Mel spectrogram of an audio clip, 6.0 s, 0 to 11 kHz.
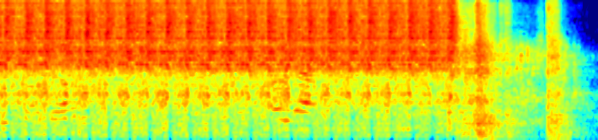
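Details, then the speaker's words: Amazon 186FA diesel engine on waste vegetable oil filtered to half a micron, after running out of fuel: steady cranking two or three strokes a second with no firing; likely an air pocket in the fuel system. "it's going to take a second to start because we ran it out of fuel and there's probably an air pocket in the system"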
